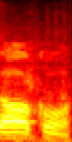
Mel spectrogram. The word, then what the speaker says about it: Alcorn: would be alcorn as well alcorn not alcorn alcorn oh lord come on now gotta get it right before the show you if you go if you're going to say it you're going to say it right it's all corn all right i just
